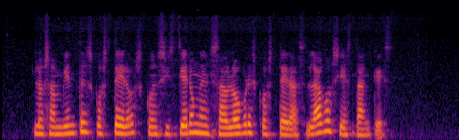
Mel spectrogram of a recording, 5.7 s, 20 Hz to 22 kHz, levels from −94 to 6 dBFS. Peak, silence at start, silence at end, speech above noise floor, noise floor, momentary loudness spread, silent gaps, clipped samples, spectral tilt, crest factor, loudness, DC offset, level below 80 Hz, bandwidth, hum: -8 dBFS; 0.45 s; 0.95 s; 45 dB; -68 dBFS; 8 LU; none; under 0.1%; -8 dB/octave; 16 dB; -24 LUFS; under 0.1%; -68 dBFS; 11 kHz; none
